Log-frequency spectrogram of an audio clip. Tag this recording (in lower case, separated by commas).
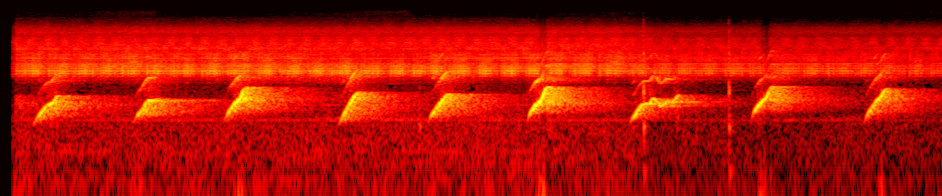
gibbon howling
